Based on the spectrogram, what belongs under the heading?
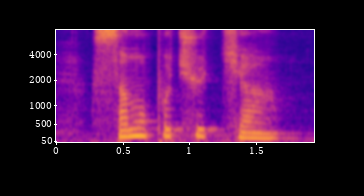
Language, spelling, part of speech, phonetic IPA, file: Ukrainian, самопочуття, noun, [sɐmɔpɔt͡ʃʊˈtʲːa], Uk-самопочуття.ogg
- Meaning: state of being, (state of) health, feeling (well or ill)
